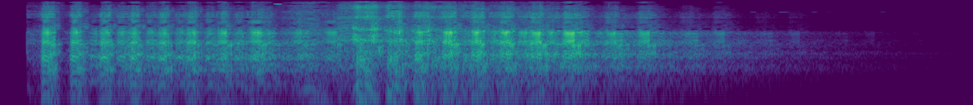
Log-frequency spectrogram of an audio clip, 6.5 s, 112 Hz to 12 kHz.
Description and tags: deep evil maniac crazy baddy cheesy laughter joker 2
baddy, cheesy, crazy, deep, evil, fantasy, joker, laughter, maniac, processed, scary, scifi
